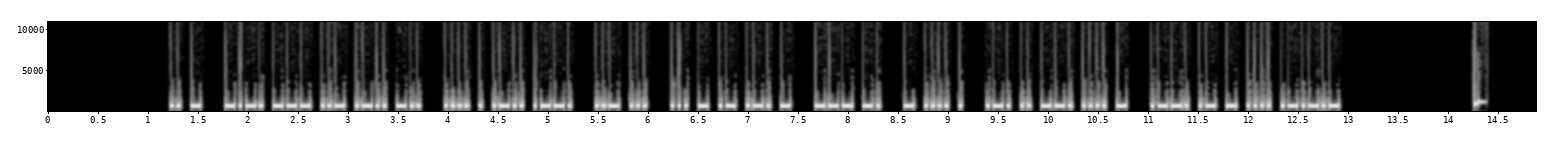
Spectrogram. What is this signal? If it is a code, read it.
Morse code, heard as a keyed tone, about 34 wpm, 700 Hz. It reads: IT COULD HELP US START ON THE RIGHT PATH.
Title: Sentences from Top 1400 Words 35wpm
